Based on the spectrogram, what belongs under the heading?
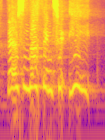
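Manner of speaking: high-pitched whining child, hammed-up; whiny kid. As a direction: play a kid whining into the cupboard. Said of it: "my kids have told me so many times".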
